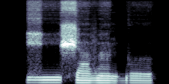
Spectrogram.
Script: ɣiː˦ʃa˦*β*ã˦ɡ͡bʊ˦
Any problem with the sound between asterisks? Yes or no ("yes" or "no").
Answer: no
